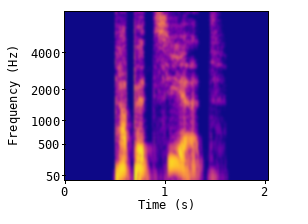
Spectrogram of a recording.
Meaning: 1. past participle of tapezieren 2. inflection of tapezieren: third-person singular present 3. inflection of tapezieren: second-person plural present 4. inflection of tapezieren: plural imperative
- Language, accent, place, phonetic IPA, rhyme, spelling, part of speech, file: German, Germany, Berlin, [tapeˈt͡siːɐ̯t], -iːɐ̯t, tapeziert, verb, De-tapeziert.ogg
